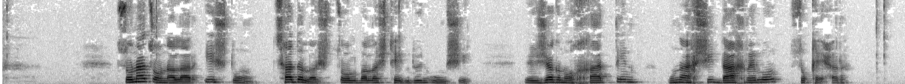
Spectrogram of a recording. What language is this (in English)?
Bats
